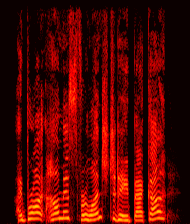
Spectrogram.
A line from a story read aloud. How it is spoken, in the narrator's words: cried a fourth-grade boy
